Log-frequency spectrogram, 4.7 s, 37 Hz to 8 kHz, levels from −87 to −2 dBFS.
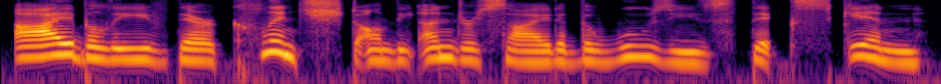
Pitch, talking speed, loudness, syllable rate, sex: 180 Hz, 165 wpm, -21 LUFS, 4.2 syllables/s, female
